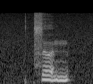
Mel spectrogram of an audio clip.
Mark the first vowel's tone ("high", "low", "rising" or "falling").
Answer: low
